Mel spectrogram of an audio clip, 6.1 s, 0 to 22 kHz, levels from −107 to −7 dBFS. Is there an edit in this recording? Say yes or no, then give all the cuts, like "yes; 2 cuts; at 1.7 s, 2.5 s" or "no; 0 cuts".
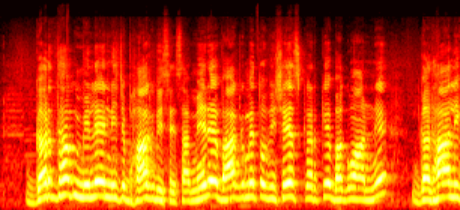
no; 0 cuts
